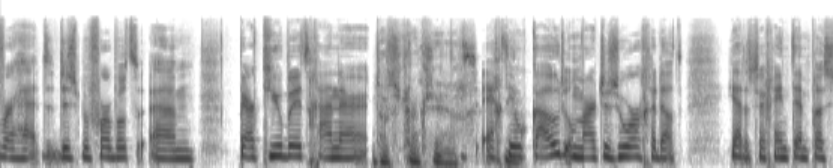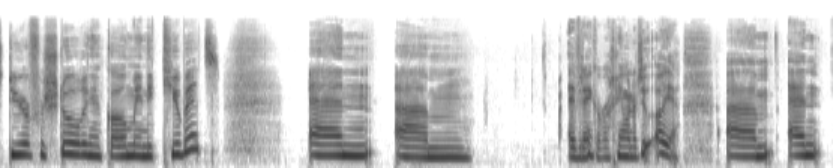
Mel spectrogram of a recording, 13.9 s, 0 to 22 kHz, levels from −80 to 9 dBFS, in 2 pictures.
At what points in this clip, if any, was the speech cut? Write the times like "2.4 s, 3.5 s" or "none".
3.1 s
